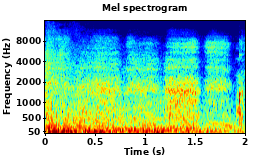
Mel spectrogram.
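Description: A woman breathing hard in rough, gasping breaths, over a steady low rumble.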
